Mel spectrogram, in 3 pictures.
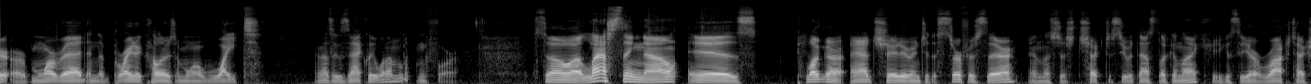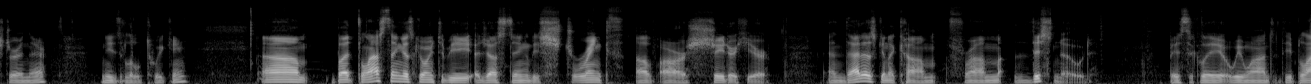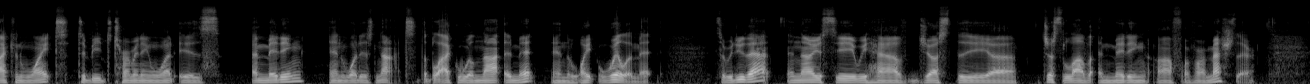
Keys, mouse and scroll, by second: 2.4-5.4 drag, 4.6-9.7 middle drag, 6.6-8.4 drag, 8.7-10.5 drag, 11.2-13.1 drag, 14.3-16.5 middle drag, 16.5-19.4 drag, 20.5-22.6 middle drag, 22.6-24.3 drag, 25.3-27.1 middle drag, 31.4 click, 33.2-34.9 middle drag, 34.0-36.0 drag, 38.8-39.3 middle drag.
